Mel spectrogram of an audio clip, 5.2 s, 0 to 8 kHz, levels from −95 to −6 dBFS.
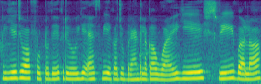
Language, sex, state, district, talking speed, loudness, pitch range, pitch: Hindi, female, Haryana, Charkhi Dadri, 205 wpm, -15 LUFS, 190-215 Hz, 200 Hz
